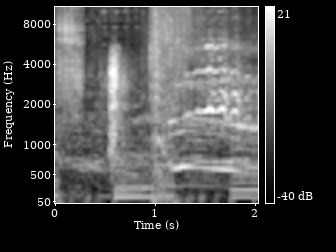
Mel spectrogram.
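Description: A horse neighs with one shrill, quavering whinny that rises out of a rough, noisy background. The horse is among riders charging into dense timber.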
